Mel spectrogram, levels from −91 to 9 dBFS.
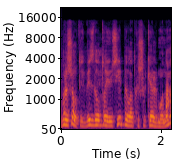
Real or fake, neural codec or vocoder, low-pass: real; none; 14.4 kHz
